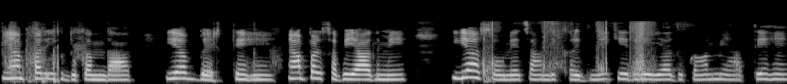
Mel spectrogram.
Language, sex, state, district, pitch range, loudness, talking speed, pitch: Hindi, female, Uttar Pradesh, Etah, 220-255 Hz, -17 LUFS, 165 wpm, 230 Hz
